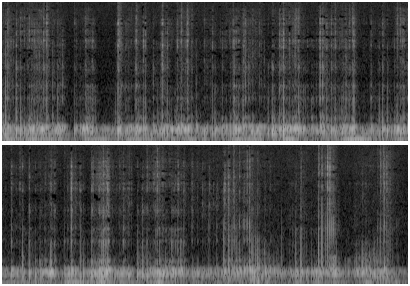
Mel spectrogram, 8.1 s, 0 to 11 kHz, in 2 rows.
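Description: Long black plastic claw nails on both hands scratch and tap the hollow steel mesh grille of a silver microphone. The result is a dense, continuous rumbling scrape, heavy in the low end around 200 Hz, scattered with quick clicky taps and occasional brighter ticks.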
